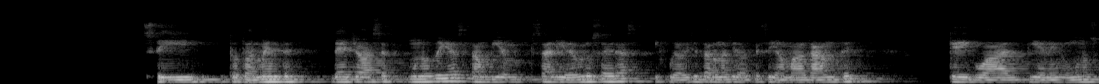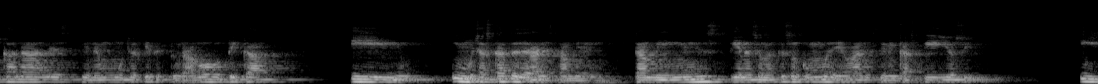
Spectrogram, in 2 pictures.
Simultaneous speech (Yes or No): No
